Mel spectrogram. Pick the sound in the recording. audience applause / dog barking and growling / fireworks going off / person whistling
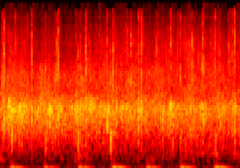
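audience applause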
